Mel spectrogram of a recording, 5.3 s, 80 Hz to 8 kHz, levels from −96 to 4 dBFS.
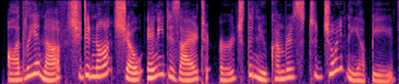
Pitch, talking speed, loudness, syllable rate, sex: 240 Hz, 180 wpm, -18 LUFS, 5.4 syllables/s, female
